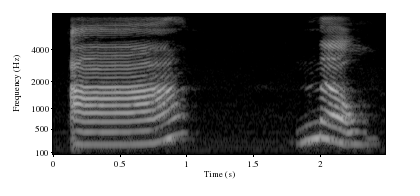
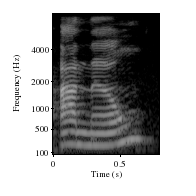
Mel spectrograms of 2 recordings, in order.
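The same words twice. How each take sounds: First: A long held "a", a pause, then "não"; syllable by syllable. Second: Said in the usual way. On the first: Shown as a demonstration. Teacher dividing anão for pupils, syllable by syllable. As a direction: split "anão" slowly into two syllables. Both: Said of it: "sílaba por sílaba".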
